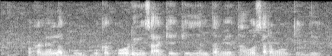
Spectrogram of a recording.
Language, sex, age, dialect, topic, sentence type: Telugu, male, 41-45, Southern, agriculture, question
